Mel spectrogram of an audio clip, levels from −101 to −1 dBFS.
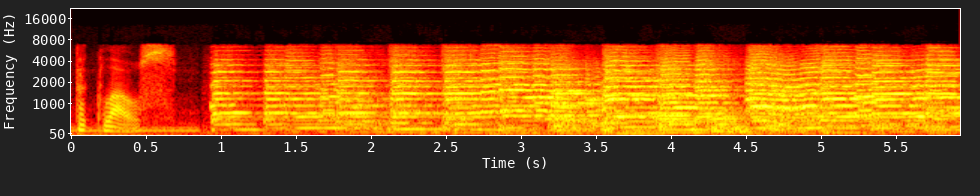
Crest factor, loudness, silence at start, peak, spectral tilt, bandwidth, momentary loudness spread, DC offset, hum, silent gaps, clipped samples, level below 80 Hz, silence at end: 14 dB; -18 LUFS; 0 s; -6 dBFS; -3 dB/octave; 7.4 kHz; 9 LU; under 0.1%; none; none; under 0.1%; -46 dBFS; 0 s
